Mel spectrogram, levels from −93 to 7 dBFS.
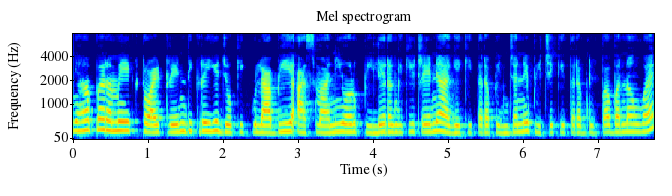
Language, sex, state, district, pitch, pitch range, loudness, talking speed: Hindi, female, Uttar Pradesh, Deoria, 220 Hz, 210-240 Hz, -28 LUFS, 240 wpm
